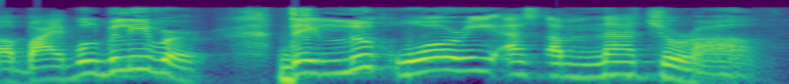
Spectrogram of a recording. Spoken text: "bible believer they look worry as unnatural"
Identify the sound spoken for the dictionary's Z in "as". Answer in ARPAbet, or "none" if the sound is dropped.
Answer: S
